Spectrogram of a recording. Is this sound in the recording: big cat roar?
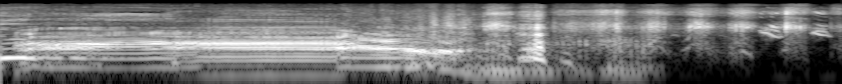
yes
